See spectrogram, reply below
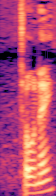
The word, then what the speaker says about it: Tony: Tony. – Tony, can you spell that? – T-O-N-Y.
